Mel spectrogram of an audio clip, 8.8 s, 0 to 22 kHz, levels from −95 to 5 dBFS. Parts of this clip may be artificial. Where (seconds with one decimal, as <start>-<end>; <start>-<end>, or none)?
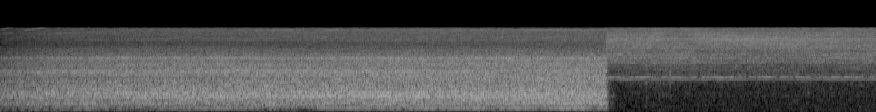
none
